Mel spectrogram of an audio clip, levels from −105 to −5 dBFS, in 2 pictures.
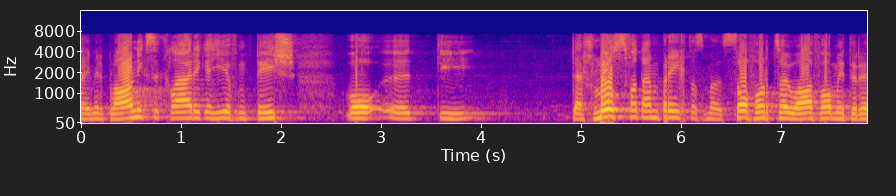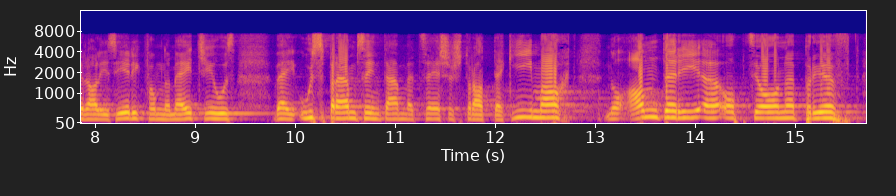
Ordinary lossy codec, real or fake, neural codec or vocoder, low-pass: none; real; none; 7.2 kHz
